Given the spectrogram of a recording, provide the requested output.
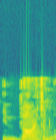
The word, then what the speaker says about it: indictable: t a b l e offenses but it's pronounced indictable offenses are more serious kinds of criminal offenses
